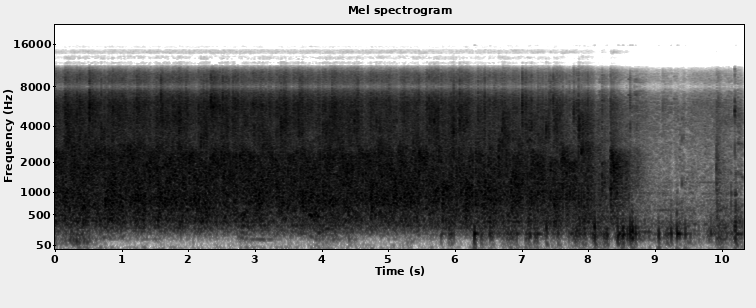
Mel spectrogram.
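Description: A crowd claps steadily in a dense, crackling wash of applause that holds for about eight seconds, then thins out quickly into a few scattered, fading claps.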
